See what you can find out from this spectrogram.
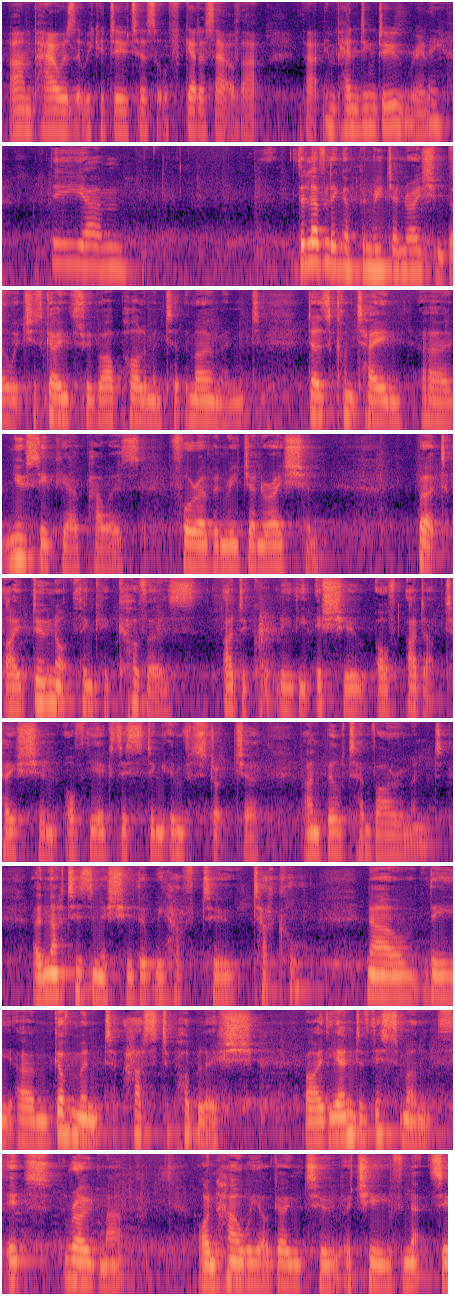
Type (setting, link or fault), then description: setting, busy venue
